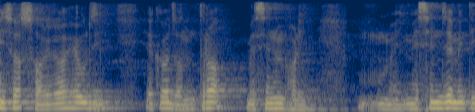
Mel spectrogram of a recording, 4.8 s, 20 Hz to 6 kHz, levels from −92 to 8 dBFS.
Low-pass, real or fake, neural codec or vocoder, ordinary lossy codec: 5.4 kHz; real; none; none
